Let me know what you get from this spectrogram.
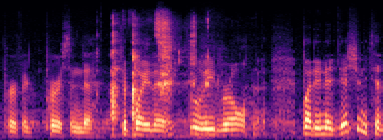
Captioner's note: chuckles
